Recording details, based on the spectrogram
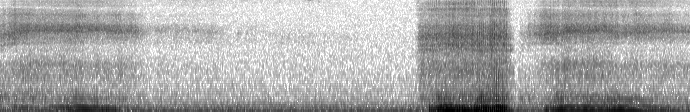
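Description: Deep, rumbling snores from a sleeping pig, one louder snorting burst among softer ones; normal sleep snoring.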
